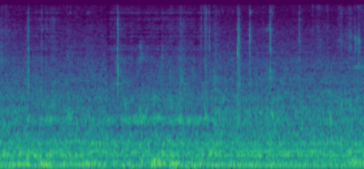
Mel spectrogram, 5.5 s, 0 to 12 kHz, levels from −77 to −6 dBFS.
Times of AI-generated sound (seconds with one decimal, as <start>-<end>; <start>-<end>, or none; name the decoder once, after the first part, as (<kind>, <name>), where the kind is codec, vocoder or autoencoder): 0.4-0.9 (codec, HILCodec); 1.6-3.2

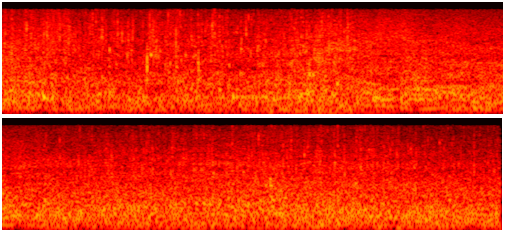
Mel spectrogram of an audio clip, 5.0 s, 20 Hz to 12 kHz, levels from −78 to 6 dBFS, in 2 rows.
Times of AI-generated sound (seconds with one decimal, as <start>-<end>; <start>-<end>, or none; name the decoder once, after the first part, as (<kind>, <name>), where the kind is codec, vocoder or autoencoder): 1.8-2.7 (codec, SNAC)

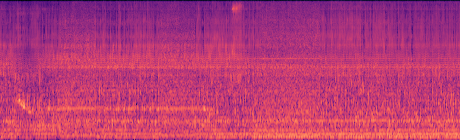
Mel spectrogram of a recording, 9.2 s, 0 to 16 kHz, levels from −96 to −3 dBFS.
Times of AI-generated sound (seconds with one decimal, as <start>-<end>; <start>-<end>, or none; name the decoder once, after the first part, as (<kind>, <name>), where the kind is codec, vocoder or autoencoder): 0.0-1.2 (vocoder, BigVGAN v2); 1.9-3.2; 3.9-5.2; 6.4-9.2

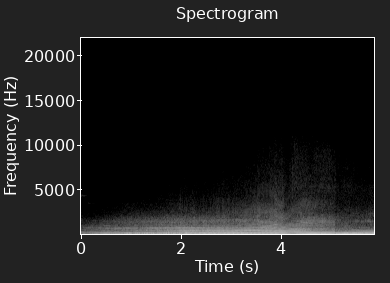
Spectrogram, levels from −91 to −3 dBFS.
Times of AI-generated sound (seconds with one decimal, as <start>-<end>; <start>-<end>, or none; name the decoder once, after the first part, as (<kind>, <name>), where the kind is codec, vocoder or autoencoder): none

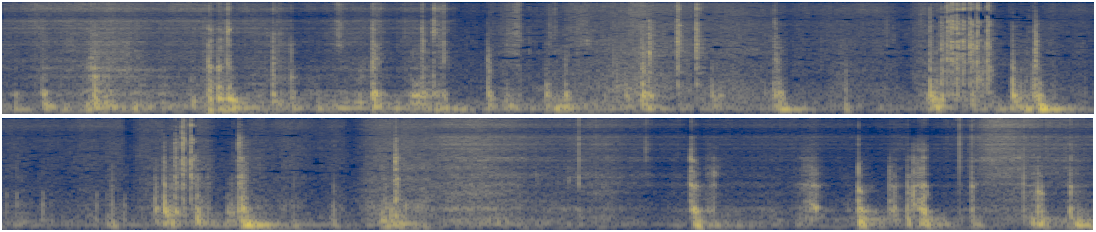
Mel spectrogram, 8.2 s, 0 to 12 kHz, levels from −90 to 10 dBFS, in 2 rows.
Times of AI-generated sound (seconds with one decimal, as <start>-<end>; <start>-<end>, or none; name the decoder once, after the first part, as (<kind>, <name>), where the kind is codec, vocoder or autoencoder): 0.0-1.7 (codec, SNAC); 5.7-8.2

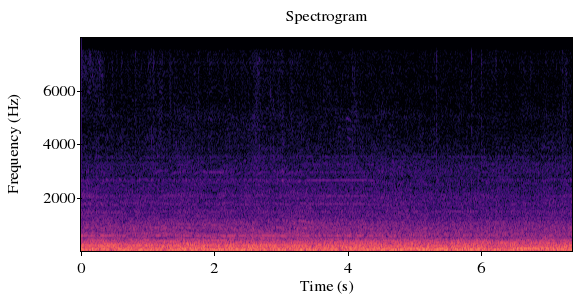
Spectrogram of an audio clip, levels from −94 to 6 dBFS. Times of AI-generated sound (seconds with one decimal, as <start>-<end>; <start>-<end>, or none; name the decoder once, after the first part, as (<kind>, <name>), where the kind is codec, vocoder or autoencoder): 0.0-3.4 (codec, SNAC); 6.0-7.4

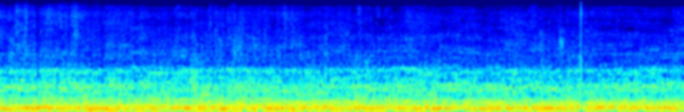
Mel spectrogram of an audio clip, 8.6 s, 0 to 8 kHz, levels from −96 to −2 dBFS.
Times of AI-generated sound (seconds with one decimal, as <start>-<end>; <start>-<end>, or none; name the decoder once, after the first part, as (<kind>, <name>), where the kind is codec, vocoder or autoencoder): 0.0-2.6 (codec, SNAC); 3.4-8.6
